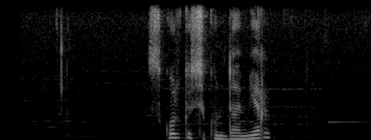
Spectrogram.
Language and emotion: Russian, neutral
